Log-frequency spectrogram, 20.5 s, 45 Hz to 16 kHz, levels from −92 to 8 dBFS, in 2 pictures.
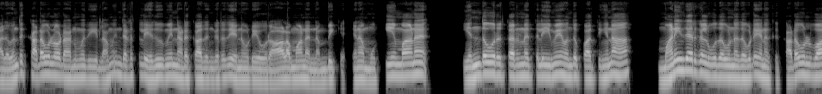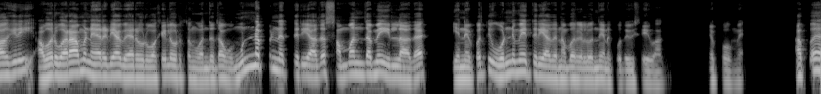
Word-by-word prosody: அத 110 - -3
வந்து 140 +6 -3
கடவுளோட 150 -1 +1
அனுமதி 130 0 -4
இல்லாம 120 +8 -5
இந்த 145 -3 -3
இடத்துல 140 0 -6
எதுவுமே 135 +2 -1
நடக்காதுங்கிறது 120 +1 -3
என்னுடைய 115 -1 -3
ஒரு 105 -1 -3
ஆழமான 115 +1 +1
நம்பிக்க. 110 +2 -4 0.2
ஏன்னா 120 0 -1
முக்கியமான 150 +6 +1 0.7
எந்த 145 +5 +3
ஒரு 155 - +3
தருணத்துலயுமே 140 +1 +1
வந்து 140 +1 -1
பார்த்தீங்கன்னா, 130 +5 0 0.6
மனிதர்கள் 185 +1 +4
உதவுனத 135 -2 +1
விட 140 - -3
எனக்கு 120 -3 -4
கடவுள் 150 +5 0
மாதிரி 155 +5 +3 0.2
அவர் 150 +4 +3
வராம 175 +5 +6
நேரடியா 150 0 +4
வேறொரு 130 -1 +1
வழியில 135 +2 -1
ஒருத்தவங்க 120 -3 -5
வந்துதான் 120 +1 -2
முன்ன 250 +8 +3
பின்ன 205 -6 0
தெரியாத, 145 +2 +1
சம்மந்தமே 160 +4 +1
இல்லாத, 125 -2 +1 0.5
என்னை 120 0 +1
பத்தி 155 +5 -3 0.2
ஒண்ணுமே 180 +3 +2
தெரியாத 130 -4 +1
நபர்கள் 115 -2 -1
வந்து 115 +1 -2
எனக்கு 105 -2 -9
உதவி 100 0 -6
செய்வாங்க! 90 -2 -8 0.6
எப்பவுமே. 100 -1 -14 0.7
அப்ப - - -17
135 Hz, 145 wpm, -24 LUFS, 120-150 Hz, 0.7 s, வராம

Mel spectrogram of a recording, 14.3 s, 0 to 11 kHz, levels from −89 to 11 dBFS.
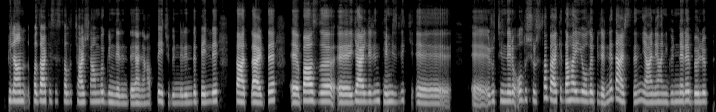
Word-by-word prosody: plan 235 -2 +2
pazartesi, 230 0 +1
salı, 225 0 -8
çarşamba 220 +2 -2
günlerinde 195 -5 -5
yani 180 -1 -2
hafta 190 +5 -6
içi 215 -4 -4
günlerinde 195 +3 -6
belli 220 +3 +1 0.4
saatlerde, 210 +1 +5 0.3
eee, 200 -1 +5
bazı, 225 -2 +5
eee, 205 - +3 0.3
yerlerin 220 0 +3
temizlik, 220 +2 -7
eee, 180 -7 -3 0.4
eee, 190 +4 -5
rutinleri 230 0 -3
oluşursa 255 +4 -5
belki 245 +1 +2
daha 250 +1 +3
iyi 245 -1 -1
olabilir. 225 -3 -2
Ne 280 +2 -5
dersin? 225 -3 +1
Yani, 210 -2 -1
hani, 210 -1 -6
günlere 225 +2 -2
bölüp, 215 0 0
220 Hz, 125 wpm, -20 LUFS, 205-235 Hz, 0.4 s, saatlerde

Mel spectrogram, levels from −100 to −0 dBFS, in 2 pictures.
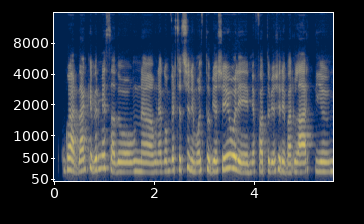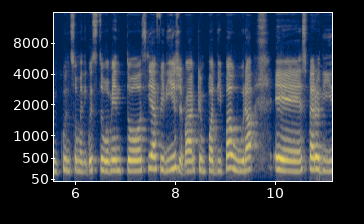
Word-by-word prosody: Guarda, 235 -2 -1
anche 265 +4 -4
per 255 0 -1
me 285 +1 -3
è - - -3
stato 205 -5 -4
un 220 0 -6
una 205 0 -6
conversazione 240 +3 -4
molto 225 +4 -4
piacevole, 225 -2 +1
mi 205 +2 -11
ha - - -6
fatto 215 +1 -5
piacere 215 +1 -2
parlarti 200 +2 -3
un 210 0 -6
c 230 - -38
insomma, 225 -1 -4
di 210 0 -11
questo 235 +1 0
momento 235 0 +2
sia 280 0 +3
felice, 260 +2 -1
ma 220 +1 +1
anche 230 +2 -2
un 225 -2 -6
po' 240 -1 +1
di 225 -2 -9
paura 255 -2 +3 0.4
e 230 -3 +6
spero 260 0 +5
di 230 -2 -7
230 Hz, 180 wpm, -23 LUFS, 215-250 Hz, 0.4 s, e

